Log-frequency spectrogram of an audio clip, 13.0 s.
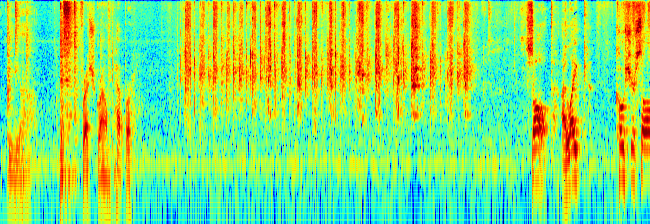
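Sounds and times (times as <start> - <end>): pepper mill grinding: 3.5 - 9.6.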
